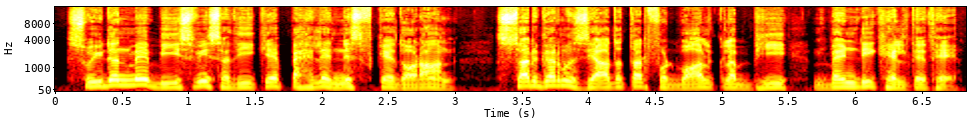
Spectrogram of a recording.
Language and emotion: Urdu, neutral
